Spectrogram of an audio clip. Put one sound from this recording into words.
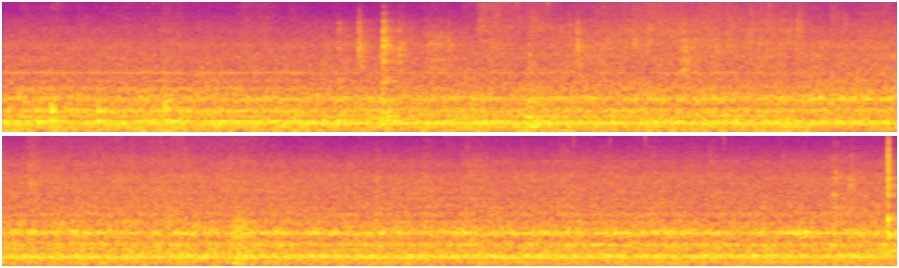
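A knife taps on a wooden board while slicing fish.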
